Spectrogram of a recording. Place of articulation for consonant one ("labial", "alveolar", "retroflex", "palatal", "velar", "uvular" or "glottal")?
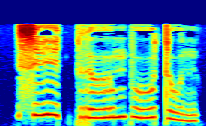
alveolar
